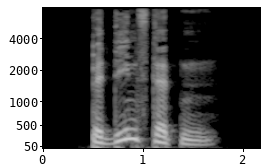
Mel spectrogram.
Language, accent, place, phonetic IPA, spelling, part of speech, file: German, Germany, Berlin, [bəˈdiːnstətn̩], Bediensteten, noun, De-Bediensteten.ogg
- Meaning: inflection of Bediensteter: 1. genitive singular 2. strong genitive singular 3. strong dative plural 4. strong accusative singular 5. weak nominative plural 6. weak genitive singular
